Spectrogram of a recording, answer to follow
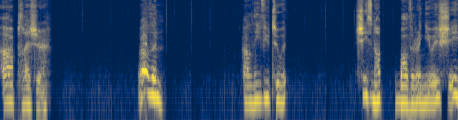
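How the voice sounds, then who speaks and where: A man puts on a raspy character voice, pitched high, speaking at a fairly slow pace with ordinary pitch variation and long, frequent pauses. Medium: audio drama. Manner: warm, gently teasing.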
